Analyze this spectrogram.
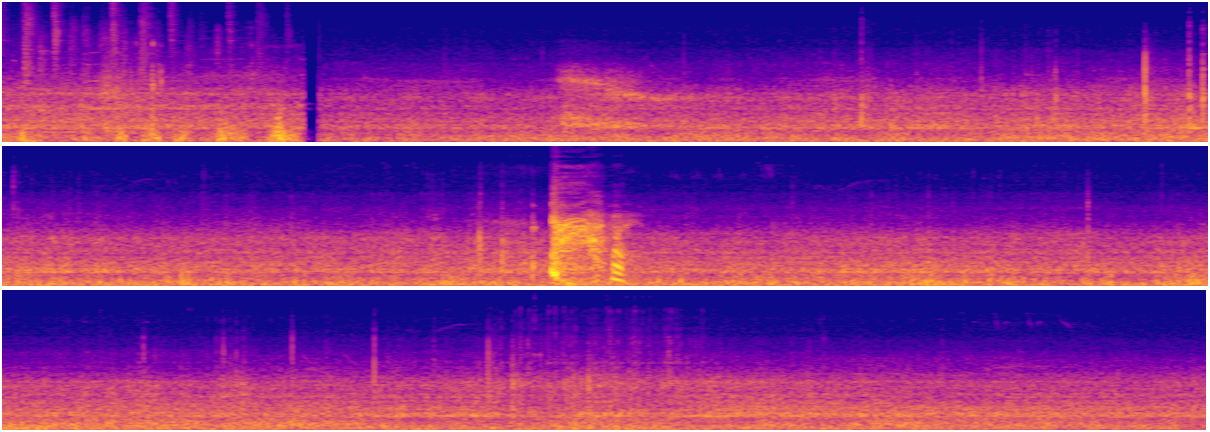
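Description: Wind rushes and buffets past a moving bicycle.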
